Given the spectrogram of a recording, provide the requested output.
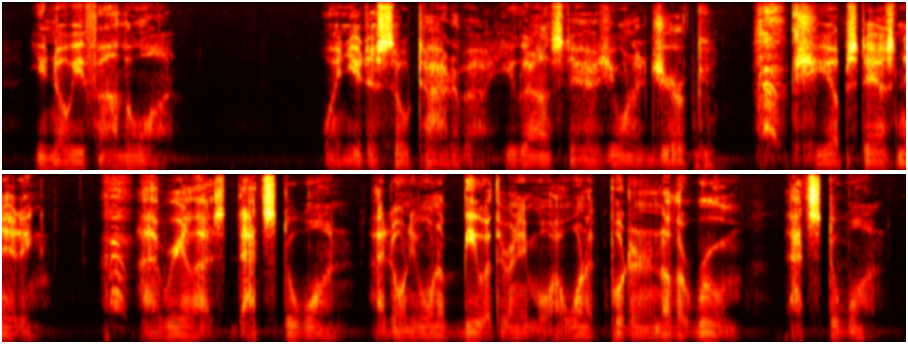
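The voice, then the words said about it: Stephen A. Smith impression. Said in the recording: “Not a bad impression ... Stephen A. Smith's view upon it.”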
